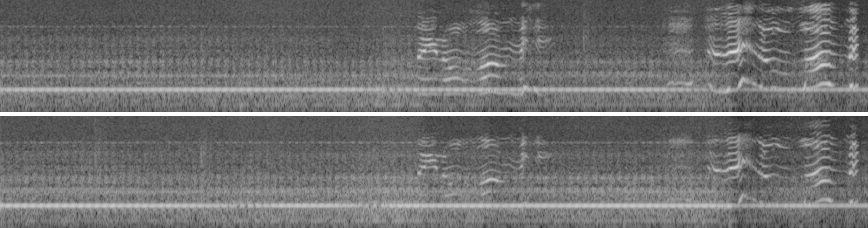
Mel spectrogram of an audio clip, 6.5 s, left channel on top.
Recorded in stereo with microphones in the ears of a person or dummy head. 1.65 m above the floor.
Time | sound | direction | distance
3.1 | crying | 30° left (ahead or behind) | ?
